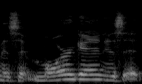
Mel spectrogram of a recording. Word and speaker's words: Morrighan: Is it is it Moringham? Is it Morgan? Is it And then you corrected me with like Morgan like like Oregon. So out there that's how she pronounces it. Like Oregon.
